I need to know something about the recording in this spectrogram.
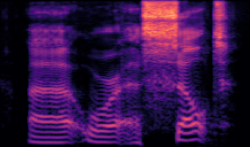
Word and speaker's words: Celt: C E L T is a selt. Um and then there's a Kelt, right? A Kelt is a member of an ancient culture. A selt is a stone knife without a handle.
